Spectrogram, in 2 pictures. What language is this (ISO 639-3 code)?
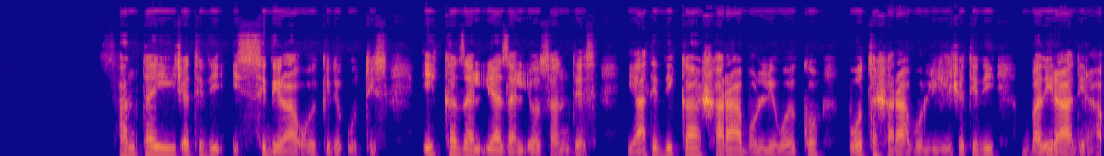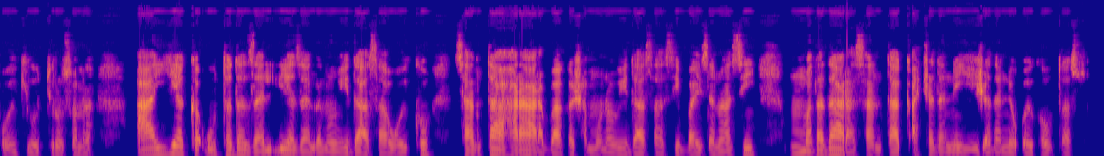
wal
